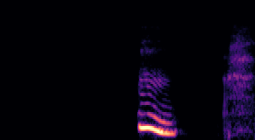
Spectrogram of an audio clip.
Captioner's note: clears throat; sighs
